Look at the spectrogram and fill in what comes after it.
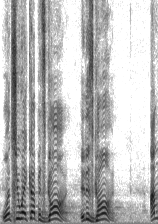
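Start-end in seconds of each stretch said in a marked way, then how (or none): none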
